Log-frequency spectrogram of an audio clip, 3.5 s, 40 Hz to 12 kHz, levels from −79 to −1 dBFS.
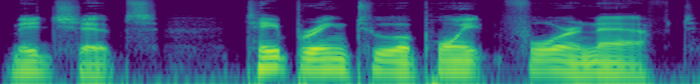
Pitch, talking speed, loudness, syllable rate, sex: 95 Hz, 135 wpm, -18 LUFS, 4.0 syllables/s, male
